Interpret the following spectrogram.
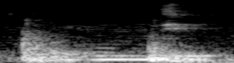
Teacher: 뒤에 있는 애가 리을이 니은으로 먼저 바뀌고요. 이 니은이 앞에 있는 기역에게 영향을 줘서 기역은 또 이응으로 바뀌는 거야.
